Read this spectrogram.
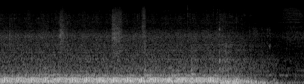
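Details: Rebuilt salvage Ford Mustang Boss 302 V8, left overnight under a tarp; steady idle rumble then dies away over about a second; stall caused by a faulty headlight ground.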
